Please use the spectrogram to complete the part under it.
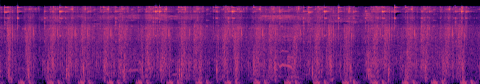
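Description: Footsteps thud steadily on a stone path.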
